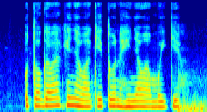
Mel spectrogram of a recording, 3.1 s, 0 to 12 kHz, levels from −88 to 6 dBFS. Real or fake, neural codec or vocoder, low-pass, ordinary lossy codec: real; none; 10.8 kHz; Opus, 64 kbps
